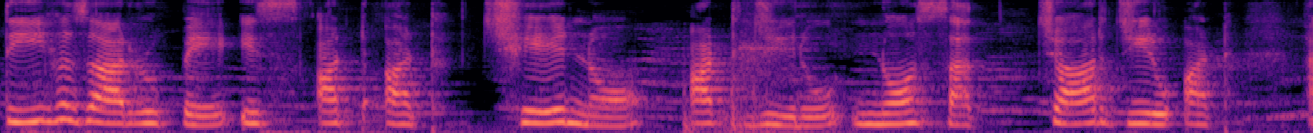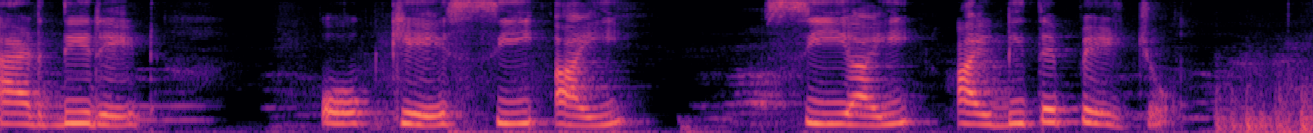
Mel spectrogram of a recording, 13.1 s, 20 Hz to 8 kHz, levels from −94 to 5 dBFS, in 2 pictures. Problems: continuous background conversations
